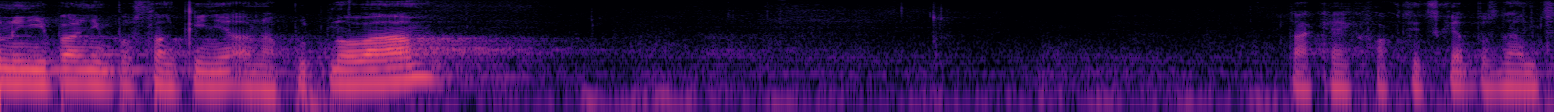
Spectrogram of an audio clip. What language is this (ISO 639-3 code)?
ces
